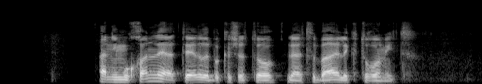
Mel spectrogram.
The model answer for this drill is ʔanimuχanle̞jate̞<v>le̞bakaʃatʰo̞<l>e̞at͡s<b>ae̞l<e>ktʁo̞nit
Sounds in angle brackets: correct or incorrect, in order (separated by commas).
incorrect, correct, correct, correct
